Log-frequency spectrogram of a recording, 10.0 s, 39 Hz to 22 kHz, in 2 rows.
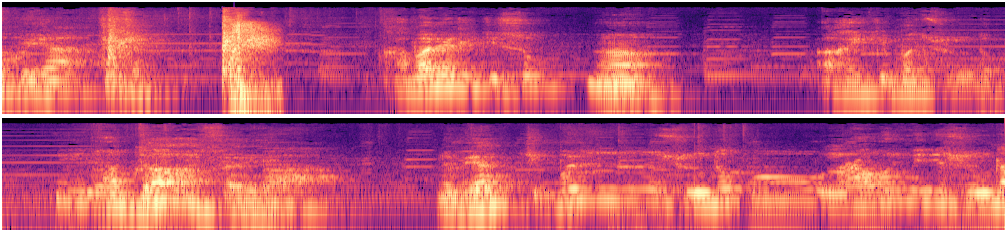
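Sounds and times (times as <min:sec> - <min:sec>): background music: 0:00.0 - 0:10.0
heavy thud: 0:01.1 - 0:01.5.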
